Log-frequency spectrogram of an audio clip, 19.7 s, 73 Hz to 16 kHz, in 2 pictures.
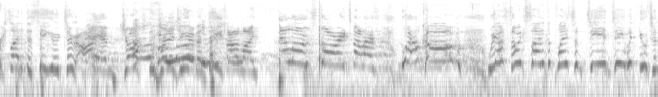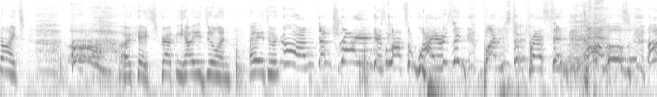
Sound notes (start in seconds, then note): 10.2 breath; 13.7 scrappy goblin voice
